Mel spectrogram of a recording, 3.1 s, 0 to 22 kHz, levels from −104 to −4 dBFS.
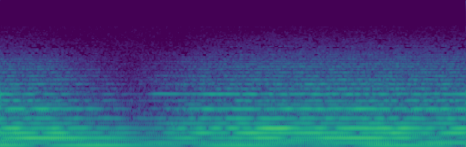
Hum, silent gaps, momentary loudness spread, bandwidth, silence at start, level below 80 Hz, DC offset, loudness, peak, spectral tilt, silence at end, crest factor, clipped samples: none; none; 9 LU; 7.2 kHz; 0 s; -48 dBFS; under 0.1%; -40 LUFS; -26 dBFS; -8.5 dB/octave; 0 s; 12 dB; under 0.1%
